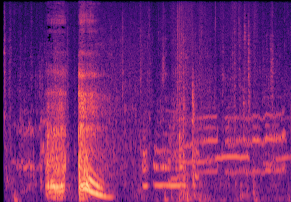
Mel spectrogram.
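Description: Domestic hens calling in a coop: two loud squawks about a second in, the second one falling in pitch, followed by a longer, level call.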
